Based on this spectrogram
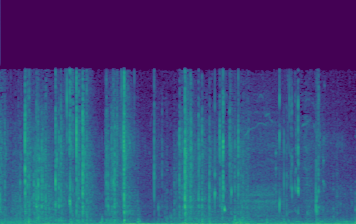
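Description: Crunching and chewing of barbecue-flavoured rice crackers, with many crisp bites and crackles in an irregular rhythm. The eating is faint and heard alone, with no talking.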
